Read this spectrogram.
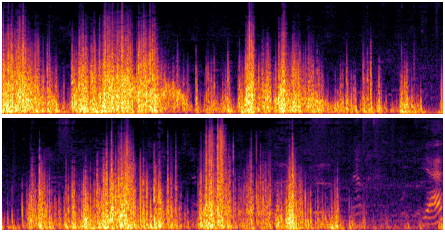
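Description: Wind gusts roar against the microphone outdoors.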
